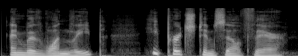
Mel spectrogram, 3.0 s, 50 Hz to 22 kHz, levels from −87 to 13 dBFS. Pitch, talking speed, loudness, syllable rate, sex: 135 Hz, 160 wpm, -20 LUFS, 5.2 syllables/s, male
